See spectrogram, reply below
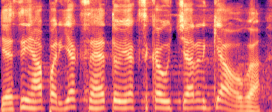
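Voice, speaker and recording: A man teaching English reading as a slow lesson, spelling words letter by letter and repeating each answer for his pupils. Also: high-pitched, expressive, a bit bright, big-room sound. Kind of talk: classroom-style spelling lesson.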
